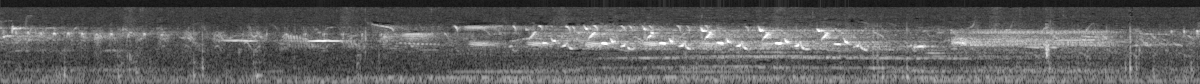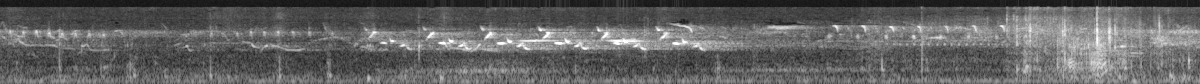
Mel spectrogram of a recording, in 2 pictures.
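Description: Faint birdsong: a small songbird singing quick, repeated high chirping phrases, once about two seconds in and again about eight seconds in, over quiet outdoor background.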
